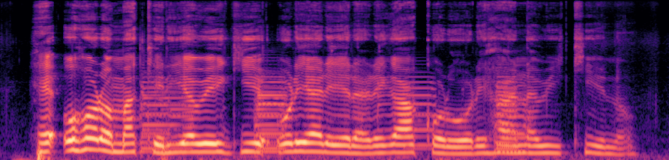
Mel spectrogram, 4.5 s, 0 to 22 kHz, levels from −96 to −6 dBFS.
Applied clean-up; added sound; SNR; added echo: none; Guitar; 16 dB; none.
